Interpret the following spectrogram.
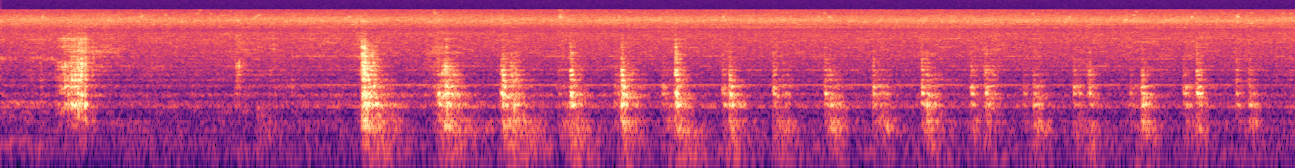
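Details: Quiet sharp wooden clicks, about two per second, repeating as the table travels; small play in the table is making the knocking noise while it moves.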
